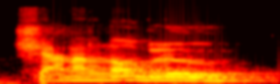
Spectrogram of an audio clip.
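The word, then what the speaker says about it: Çalhanoğlu: Chanaloglu. Nice, I nice. think Yeah, that's how you pronounce it.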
